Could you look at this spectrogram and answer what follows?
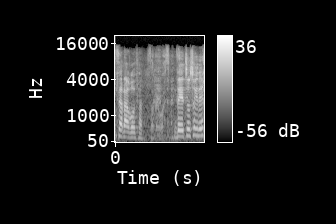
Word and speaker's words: Zaragoza: bienvenida est mesa como Muchas gracias Cómo se pronuncia Zaragoza Zaragoza Zaragoza de hecho soy de Gea de los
